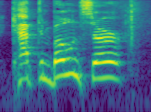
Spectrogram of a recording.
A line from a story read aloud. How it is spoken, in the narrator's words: he shouted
